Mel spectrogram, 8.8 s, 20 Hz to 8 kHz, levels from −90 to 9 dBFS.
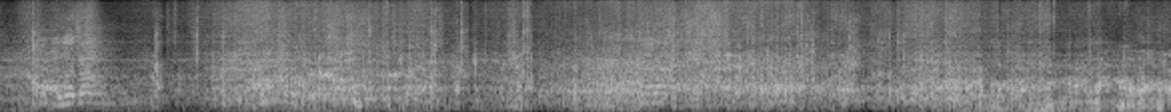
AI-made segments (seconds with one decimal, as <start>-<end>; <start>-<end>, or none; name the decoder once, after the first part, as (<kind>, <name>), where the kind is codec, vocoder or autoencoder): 0.0-4.1 (codec, SNAC); 4.8-5.6; 6.2-8.8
